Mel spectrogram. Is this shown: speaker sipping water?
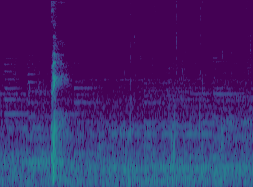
yes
